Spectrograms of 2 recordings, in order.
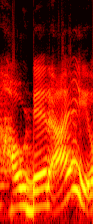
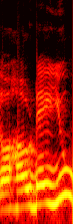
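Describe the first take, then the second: First: Incredulous echo landing on "I"; stress on I. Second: Indignant counter landing on "you"; stress on YOU. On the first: Retelling her retort to the manager, indignant stress on "I". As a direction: throw it back, hitting "I" at the end. Throws his phrase back at him. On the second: Retelling her retort to the manager, rising stress on "you". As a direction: turn it round, lifting "you" at the end. Turns the accusation on him. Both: Retold or imitated.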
